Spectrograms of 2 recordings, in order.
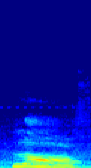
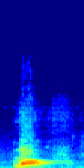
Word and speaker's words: laugh: Quan trọng có chữ phờ sao giùm nha mọi người. Cái linh hồn của cái chữ này chữ phờ, viết GH nhưng đọc là phờ.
